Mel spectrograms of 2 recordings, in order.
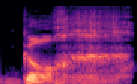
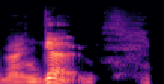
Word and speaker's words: Gogh: Yeah, which is totally fair, because most people do know him as Vincent van Gogh, because that's the mispronunciation that's become popularised.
